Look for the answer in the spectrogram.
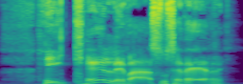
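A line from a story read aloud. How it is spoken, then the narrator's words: Laughing. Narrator (Spanish): rió Gorbak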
